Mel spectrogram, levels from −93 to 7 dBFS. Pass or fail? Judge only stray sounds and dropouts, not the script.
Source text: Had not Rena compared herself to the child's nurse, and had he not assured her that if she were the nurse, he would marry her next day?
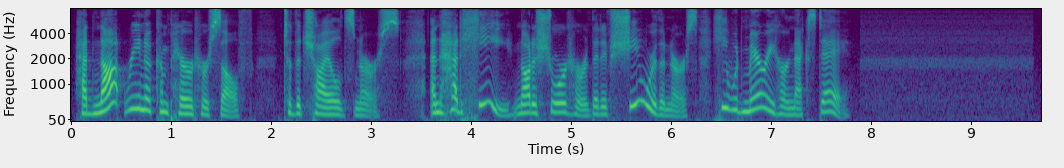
pass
